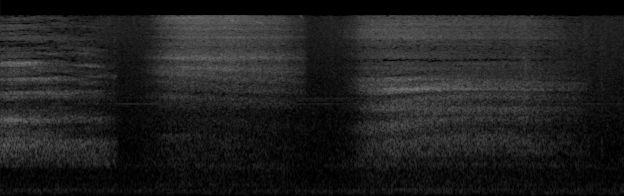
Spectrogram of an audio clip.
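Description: A woman breathing slowly and deeply in and out while holding downward-facing dog: three soft breath sounds, each a second or two long.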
